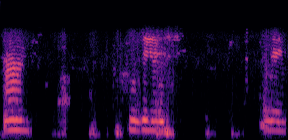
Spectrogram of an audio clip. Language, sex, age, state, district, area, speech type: Hindi, female, 45-60, Uttar Pradesh, Azamgarh, rural, conversation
